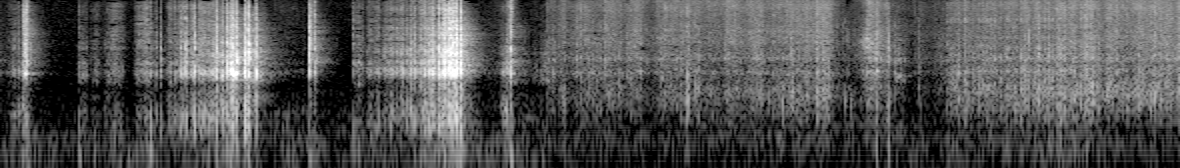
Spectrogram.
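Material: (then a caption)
Floral foam. Long nails scratch and dig grooves into the face of a solid, crumbly green floral foam brick held in hand over a table. Bright, dry rasping scrapes come in short bursts, with two louder, longer drags early on. It settles into a softer, steady crumbly scratching.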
